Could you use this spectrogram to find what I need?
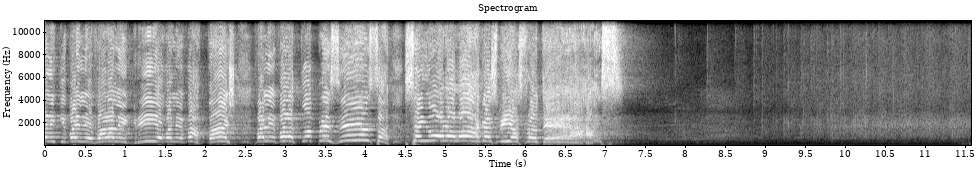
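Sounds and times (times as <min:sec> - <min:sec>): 
speech: 0:00.2 - 0:07.3
audience applauding: 0:07.7 - 0:11.5.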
